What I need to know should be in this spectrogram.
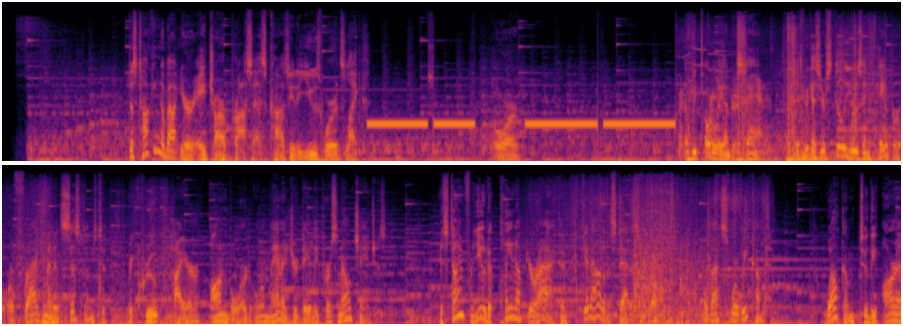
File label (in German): Erklarvideo Profi Publikum, NATIVE PROFISPRECHER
